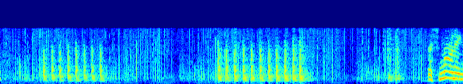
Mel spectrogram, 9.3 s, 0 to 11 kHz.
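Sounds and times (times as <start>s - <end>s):
rapid sharp knocking on a door: 0.9s - 2.2s, 4.3s - 6.2s
speech: 8.8s - 9.2s.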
